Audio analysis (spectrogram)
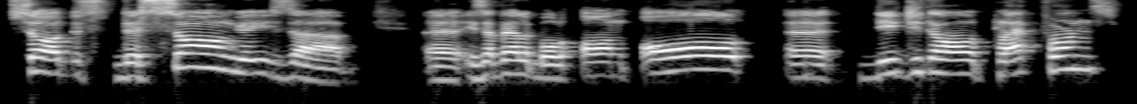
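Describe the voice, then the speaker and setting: A man from Italy with an Italian accent, a music producer talking in a casual interview, halting with many restarts and sudden animated bursts. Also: high voice.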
